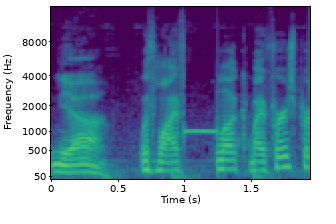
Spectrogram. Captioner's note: beep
